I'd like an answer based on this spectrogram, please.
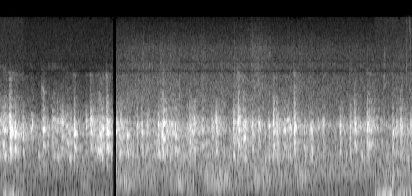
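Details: Wood frogs calling in a spring breeding pool in North America after emerging from hibernation; many males overlap in a continuous, chattering chorus of rapid clucking notes with no synchrony between callers.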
